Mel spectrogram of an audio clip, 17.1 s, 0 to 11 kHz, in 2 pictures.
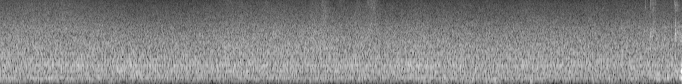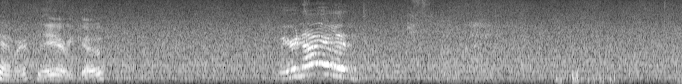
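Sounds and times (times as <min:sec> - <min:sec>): sea water rushing past ship: 0:00.0 - 0:17.0.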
